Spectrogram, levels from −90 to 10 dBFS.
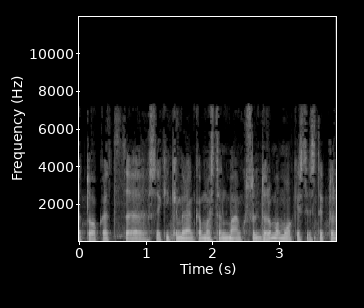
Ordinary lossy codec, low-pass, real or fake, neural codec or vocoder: MP3, 32 kbps; 7.2 kHz; real; none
